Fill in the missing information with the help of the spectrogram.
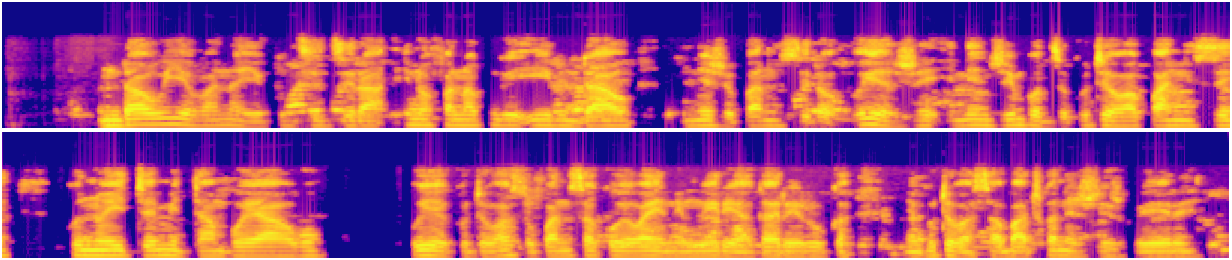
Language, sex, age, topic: Ndau, male, 25-35, education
